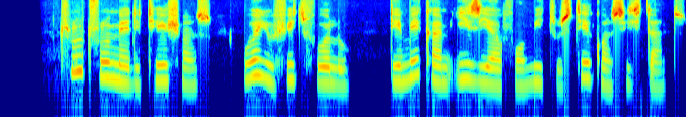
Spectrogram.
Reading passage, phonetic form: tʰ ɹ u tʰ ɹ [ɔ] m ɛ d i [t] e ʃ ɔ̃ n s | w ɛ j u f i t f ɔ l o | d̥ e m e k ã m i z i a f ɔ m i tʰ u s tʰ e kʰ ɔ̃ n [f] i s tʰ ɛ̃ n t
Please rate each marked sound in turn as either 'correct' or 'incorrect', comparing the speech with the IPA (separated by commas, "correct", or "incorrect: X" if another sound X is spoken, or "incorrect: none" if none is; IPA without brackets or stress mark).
incorrect: u, incorrect: tʰ, incorrect: s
